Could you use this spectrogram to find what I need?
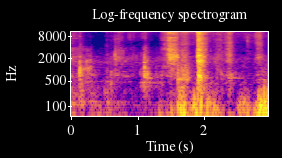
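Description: A shovel scrapes and thuds into sand.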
